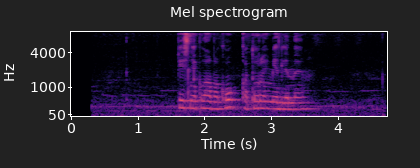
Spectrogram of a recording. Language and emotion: Russian, neutral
